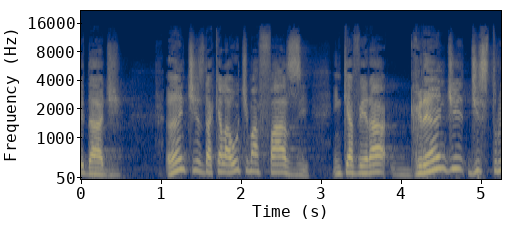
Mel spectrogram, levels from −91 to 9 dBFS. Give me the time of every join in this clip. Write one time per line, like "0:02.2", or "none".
0:00.9

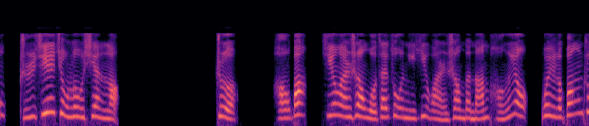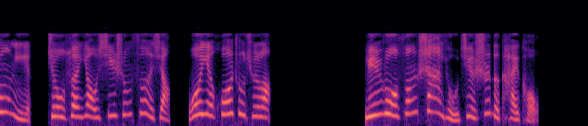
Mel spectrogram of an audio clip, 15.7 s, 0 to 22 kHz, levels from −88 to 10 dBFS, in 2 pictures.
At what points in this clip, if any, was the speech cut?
none

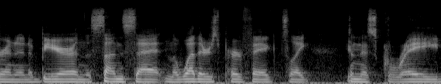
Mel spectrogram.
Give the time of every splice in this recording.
0:03.5

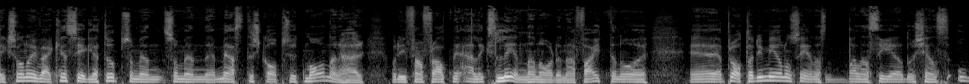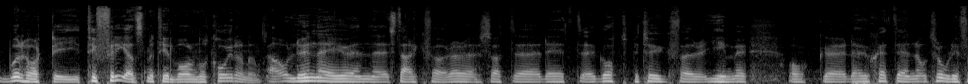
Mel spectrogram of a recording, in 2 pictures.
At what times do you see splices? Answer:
0:08.3

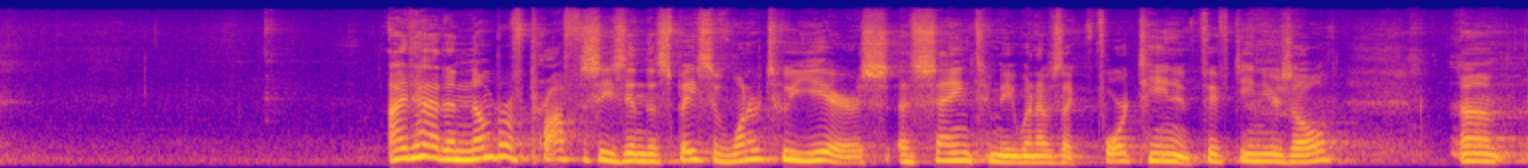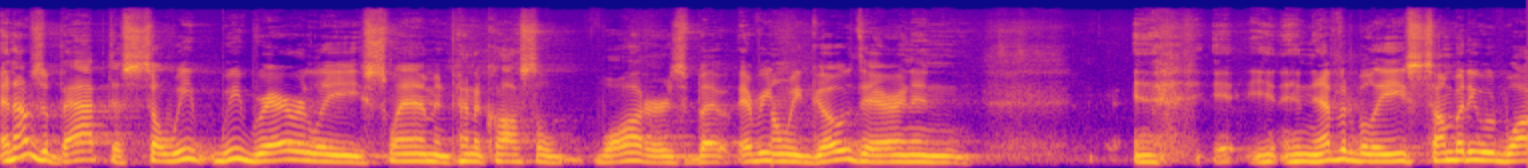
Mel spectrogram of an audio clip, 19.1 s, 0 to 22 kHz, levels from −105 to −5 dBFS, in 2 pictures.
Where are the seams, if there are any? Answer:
0:14.4

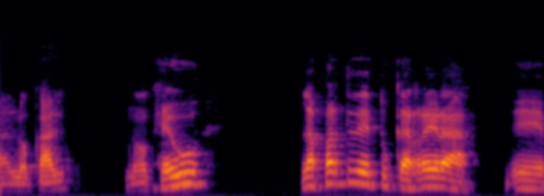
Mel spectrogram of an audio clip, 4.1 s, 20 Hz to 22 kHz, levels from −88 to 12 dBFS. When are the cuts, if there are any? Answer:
0:01.1

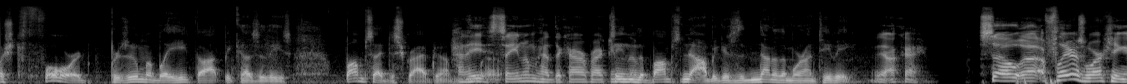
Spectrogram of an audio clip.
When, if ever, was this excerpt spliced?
0:06.1

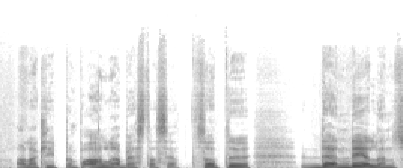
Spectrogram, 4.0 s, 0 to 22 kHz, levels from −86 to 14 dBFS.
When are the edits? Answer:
none

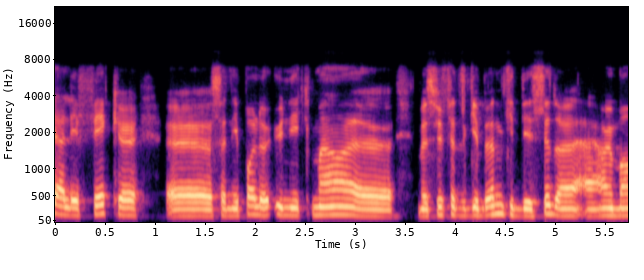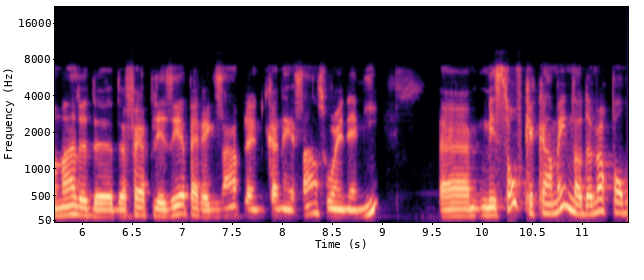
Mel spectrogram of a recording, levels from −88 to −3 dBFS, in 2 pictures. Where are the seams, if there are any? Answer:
0:06.1

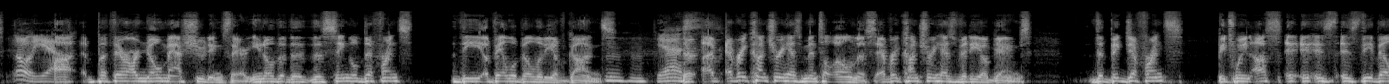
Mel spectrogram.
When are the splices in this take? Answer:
0:02.9

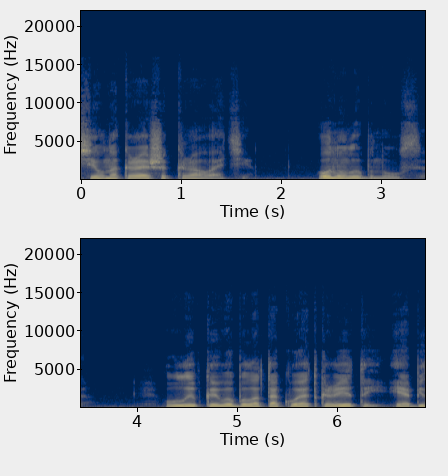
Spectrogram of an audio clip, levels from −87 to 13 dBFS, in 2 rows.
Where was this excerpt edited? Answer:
none

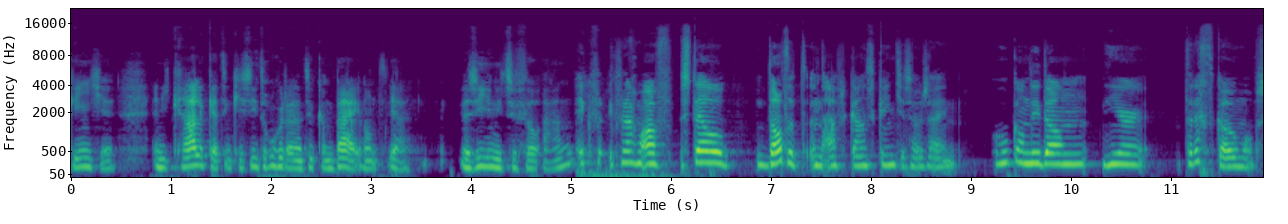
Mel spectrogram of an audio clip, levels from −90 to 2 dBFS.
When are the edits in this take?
0:03.8

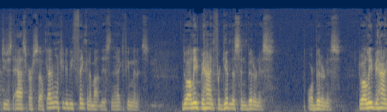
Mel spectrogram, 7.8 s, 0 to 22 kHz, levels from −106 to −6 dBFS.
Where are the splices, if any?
0:00.9
0:03.6

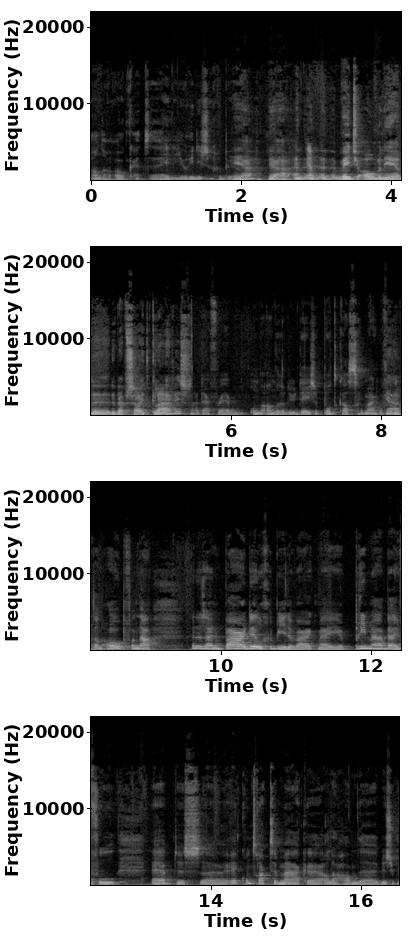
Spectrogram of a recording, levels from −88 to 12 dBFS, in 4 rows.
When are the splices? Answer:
0:05.4

